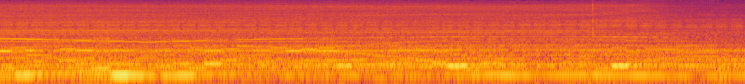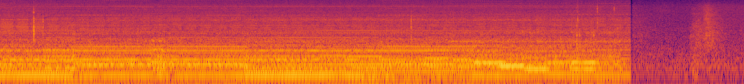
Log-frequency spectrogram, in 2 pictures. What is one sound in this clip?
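Stepper motors whir in shifting, humming tones.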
